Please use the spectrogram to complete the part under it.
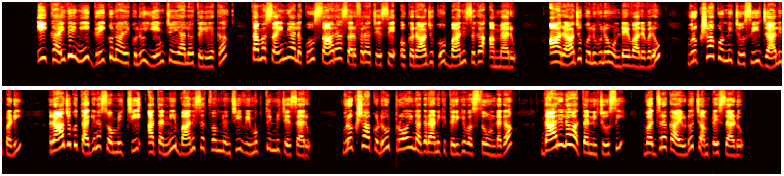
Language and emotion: Telugu, neutral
